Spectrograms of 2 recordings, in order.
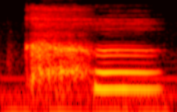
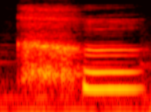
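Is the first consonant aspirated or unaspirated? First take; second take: aspirated; aspirated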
